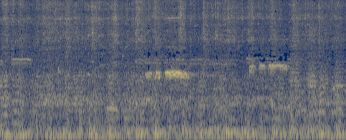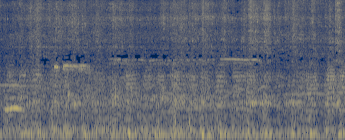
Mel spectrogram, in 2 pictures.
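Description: Loud, continuous band music with crowd voices mixed in.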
